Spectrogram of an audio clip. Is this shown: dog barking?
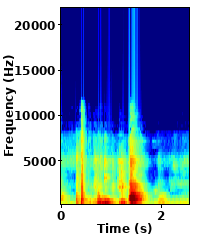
yes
